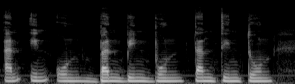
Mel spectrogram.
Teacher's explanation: হলো তানভীন দুই জবর দুই জের দুই পেশকে তানভীন বলা হয় তানভীনের উচ্চারণ টান ছাড়া দ্রুত পড়তে হয় আমরা যখন তানভীনের উচ্চারণ করব শেষে একটা দন্ত ন যোগ করবো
